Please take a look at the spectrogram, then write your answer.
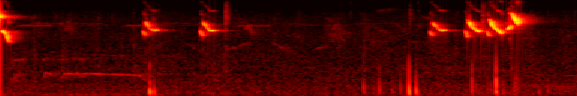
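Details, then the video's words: Double-collared seedeater in the coleiro bruto song style: isolated sharp high downslurred chirps at intervals, then a quicker, louder flurry of slurred notes at the end, with several dry clicks and taps between phrases. "coleiro bruto"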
